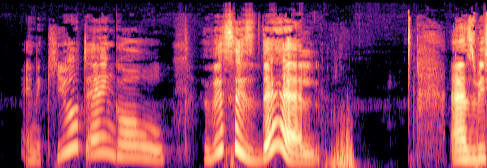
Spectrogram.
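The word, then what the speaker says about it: دال: This is dal.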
